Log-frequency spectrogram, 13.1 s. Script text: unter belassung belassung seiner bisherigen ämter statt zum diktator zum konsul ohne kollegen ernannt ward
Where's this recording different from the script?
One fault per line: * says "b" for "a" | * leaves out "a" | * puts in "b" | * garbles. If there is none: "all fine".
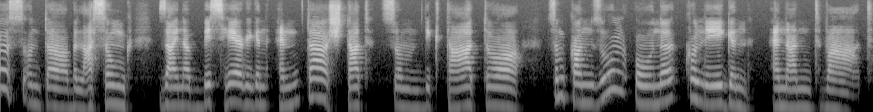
* leaves out "belassung"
